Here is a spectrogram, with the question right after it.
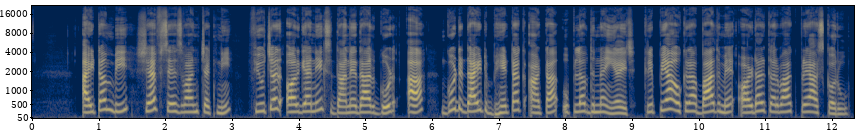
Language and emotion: Maithili, neutral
